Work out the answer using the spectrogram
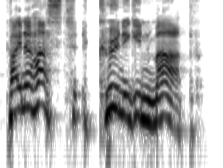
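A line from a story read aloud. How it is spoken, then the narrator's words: Call. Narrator (German): rief Fionn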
